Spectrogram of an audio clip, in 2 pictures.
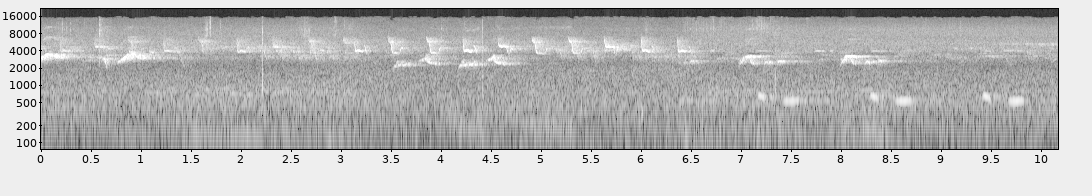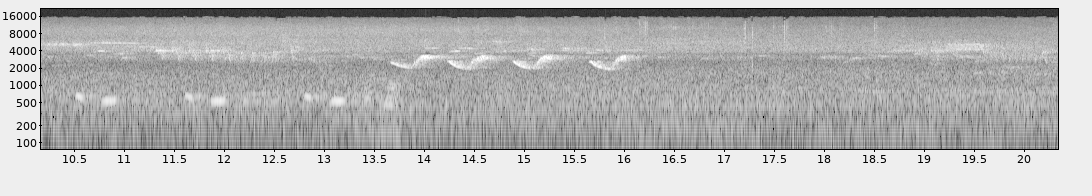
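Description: Songbirds singing and calling over a steady outdoor background: a busy run of quick high chirps in the first half, then four downward-swooping notes a little past the middle. A fainter low note repeats about twice a second in between.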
